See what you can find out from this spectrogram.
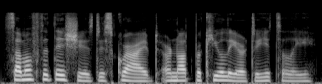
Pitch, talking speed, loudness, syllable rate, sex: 175 Hz, 185 wpm, -17 LUFS, 5.8 syllables/s, female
